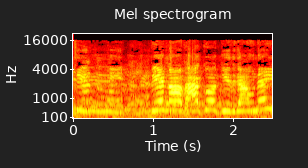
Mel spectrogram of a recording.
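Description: A woman's voice singing a line of Nepali dohori folk song without instruments, with other people chattering around her; the voices drop briefly in the first second.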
